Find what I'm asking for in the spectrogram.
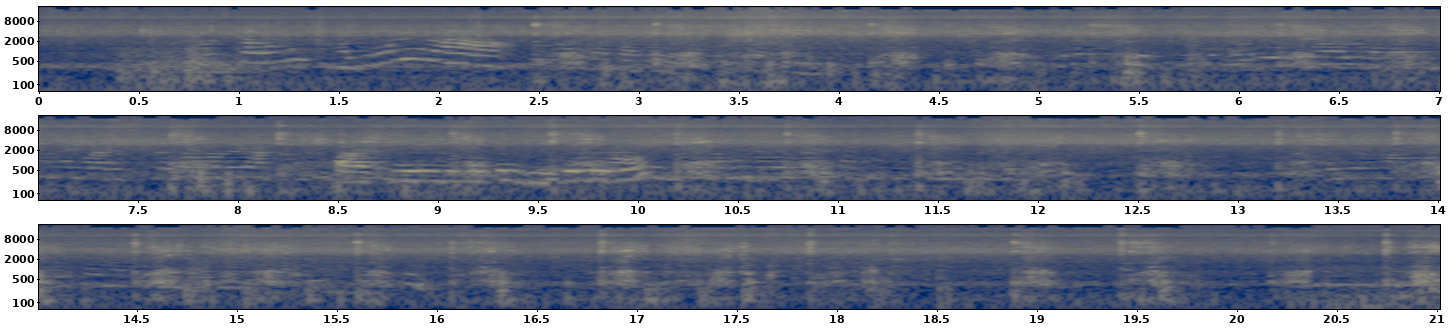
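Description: Jackfruit and shrimp stir-fry in a pan with turmeric and salt added, sizzling steadily as a spatula scrapes and stirs throughout; the frying hiss stays loud and continuous, with frequent clinks and scrapes.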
